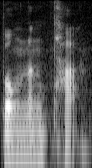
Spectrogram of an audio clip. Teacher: Sangok atau pacim berbunyi K bertemu dengan N atau M, maka pacim berbunyi K tersebut akan berubah menjadi huruf ng ya sehingga dibaca menjadi bongnenta. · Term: nasalisasi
